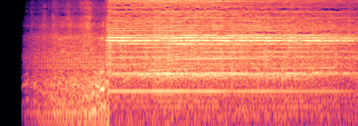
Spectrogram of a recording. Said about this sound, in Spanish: Así suenan las protestas del sector primario en Europa. Los agricultores han sacado sus tractores a la calle y los ganaderos se han unido a esas protestas en una oleada de manifestaciones que recorre países como Francia, Alemania o Bélgica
